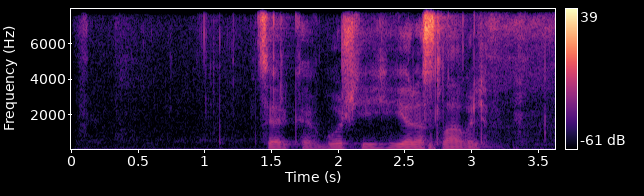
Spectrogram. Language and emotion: Russian, neutral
